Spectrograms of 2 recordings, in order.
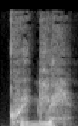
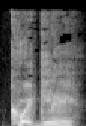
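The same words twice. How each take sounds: First: The name is said quietly. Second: The name is said loudly.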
